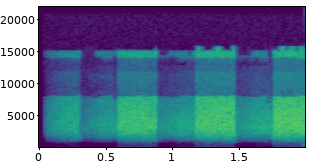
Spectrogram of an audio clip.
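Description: Four short swells of hissing noise, evenly spaced a little over half a second apart, each rising and then cutting off: a rhythmic noise effect in a soundtrack's intro.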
